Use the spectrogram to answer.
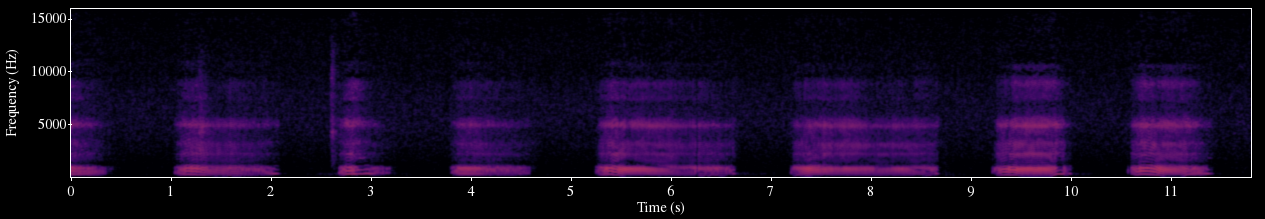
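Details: Snoring in a sleeping cat: rhythmic nasal, squeaky whistling sounds with each breath, about eight breaths in 12 seconds.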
